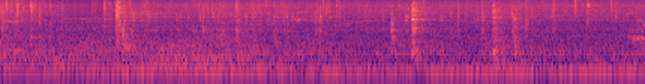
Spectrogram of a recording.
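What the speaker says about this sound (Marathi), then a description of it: "असेच हे दोन्ही साईडनी छान खरपूस भाजून घ्यायचे आहे आपल्याला" A garlic-leaf aayate crepe roasts in oil on a griddle, giving a soft continuous sizzle with occasional light clicks and taps near the middle and end.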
